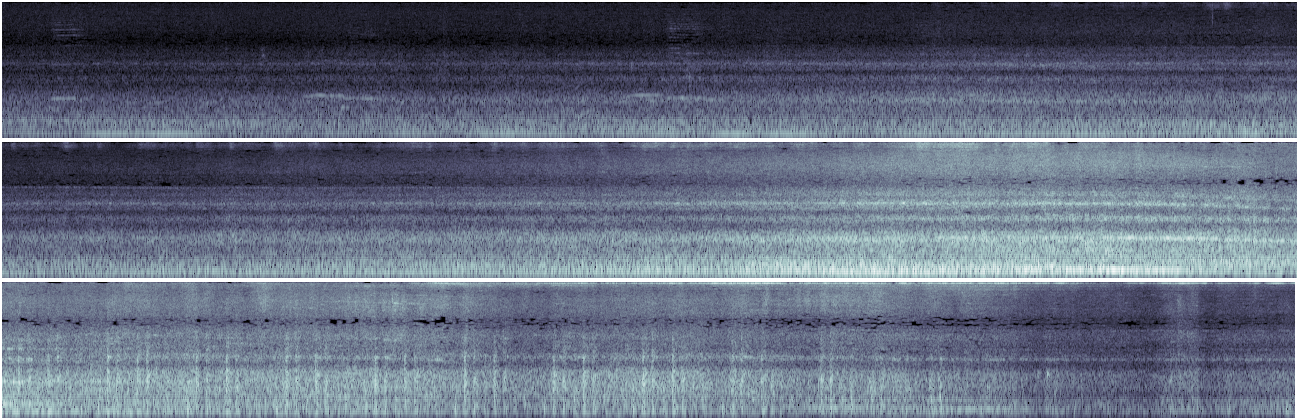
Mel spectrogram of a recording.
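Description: Passenger train passing at speed behind a diesel locomotive. The engine grows steadily louder as it approaches and peaks as the locomotive goes by, its note dropping in pitch. The carriages then rumble and clatter along the rails, fading away near the end.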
